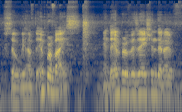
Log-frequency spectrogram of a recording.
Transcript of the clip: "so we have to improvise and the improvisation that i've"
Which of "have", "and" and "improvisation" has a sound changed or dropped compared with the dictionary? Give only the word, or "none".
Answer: none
